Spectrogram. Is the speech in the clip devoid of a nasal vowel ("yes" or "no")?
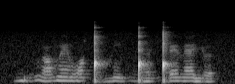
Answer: no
